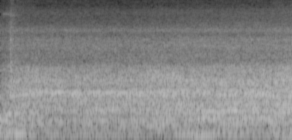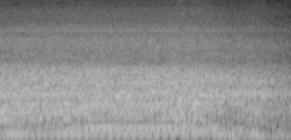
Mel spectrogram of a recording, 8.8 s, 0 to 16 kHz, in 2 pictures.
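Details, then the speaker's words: 2005 Honda Odyssey after clearing codes by disconnecting the battery, not yet at operating temperature: engine climbs smoothly to the rev limiter and settles without stumbling. Revs freely with no VSA lights. "revs up just fine now no vsa lights that's hitting the rev limiter"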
